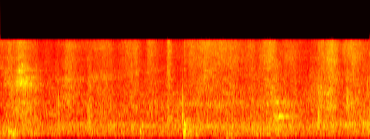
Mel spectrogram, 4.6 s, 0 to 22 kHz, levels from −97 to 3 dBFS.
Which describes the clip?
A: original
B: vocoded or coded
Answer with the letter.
B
